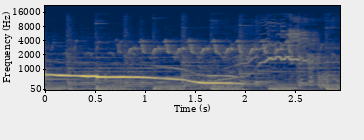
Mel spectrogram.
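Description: A wolf gives a single long howl that glides slowly downward in pitch for about two seconds, heard over a steady rhythmic background with some faint chirpy calls.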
